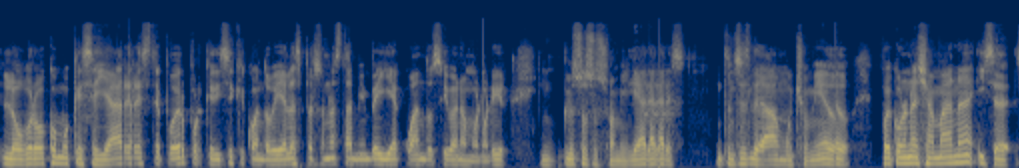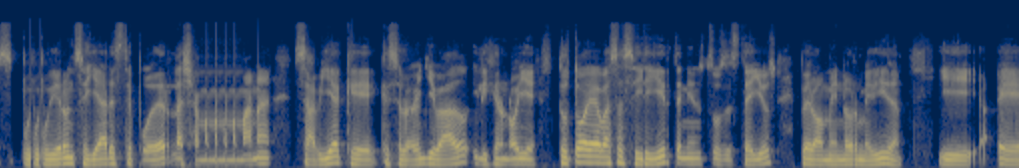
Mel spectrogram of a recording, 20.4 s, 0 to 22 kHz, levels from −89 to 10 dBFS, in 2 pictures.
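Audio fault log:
1.3 to 16.7 s, repeated buffer: a 93 ms chunk replays with a hard join, twice at 1.3, 4.83, 8.36 and 16.63 s, three times at 6.5 and 10.5 s, five times at 12.26 s. New audio arrived late, which fits a 4096-sample buffer, so it is heard as a short stutter.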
